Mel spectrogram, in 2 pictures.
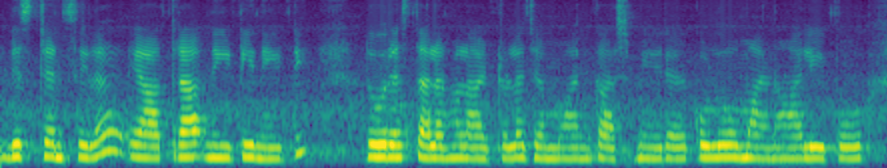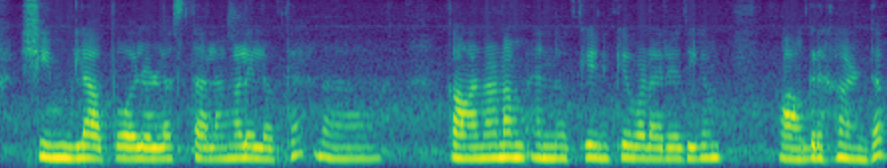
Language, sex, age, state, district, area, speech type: Malayalam, female, 30-45, Kerala, Palakkad, rural, spontaneous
